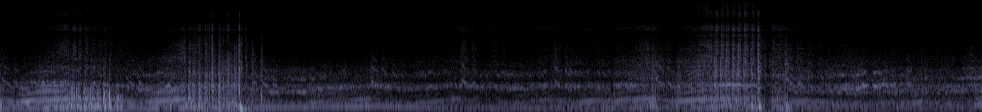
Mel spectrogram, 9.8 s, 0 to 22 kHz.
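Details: BMW E36 with 2JZ engine, drift use: revs rise and fall with tyre squeal as the engine stumbles and pops under load, a misfire now in first, second and free revving; erratic AFR, owner suspects it needs a retune after running rich.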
